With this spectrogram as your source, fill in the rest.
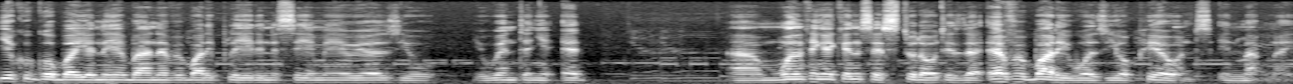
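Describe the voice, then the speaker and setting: With music in the background, a man speaks in a Kittitian accent at a fairly low pitch, a fairly quick pace and fairly even intonation. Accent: Kittitian Caribbean English. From Saint Kitts. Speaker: customs official. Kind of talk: interview answer.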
